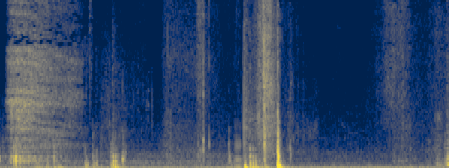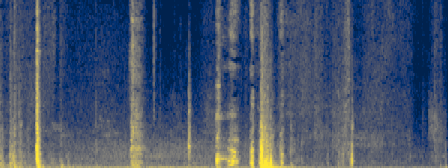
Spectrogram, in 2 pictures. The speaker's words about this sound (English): As you can hear, I open my door.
